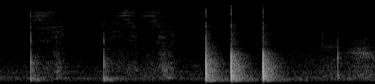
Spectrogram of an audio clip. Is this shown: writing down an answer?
yes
